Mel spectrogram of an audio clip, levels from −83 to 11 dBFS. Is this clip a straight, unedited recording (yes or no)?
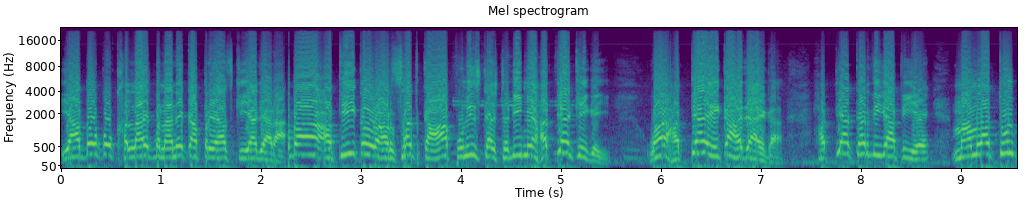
no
